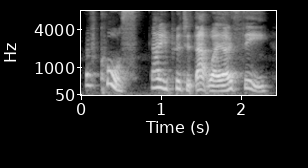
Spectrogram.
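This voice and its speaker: A woman's voice: fairly high pitch, very animated, normal speed, darkish tone, voice pushed up. Woman acting a frank, emphatic schoolboy leader. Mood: frank, decisive. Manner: emphatic, old-fashioned schoolboy exclamations. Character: schoolboy older brother, frank, leading, indignant.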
